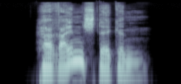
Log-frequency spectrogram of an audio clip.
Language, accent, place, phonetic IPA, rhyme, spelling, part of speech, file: German, Germany, Berlin, [hɛˈʁaɪ̯nˌʃtɛkn̩], -aɪ̯nʃtɛkn̩, hereinstecken, verb, De-hereinstecken.ogg
- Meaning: to insert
